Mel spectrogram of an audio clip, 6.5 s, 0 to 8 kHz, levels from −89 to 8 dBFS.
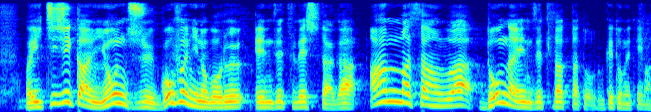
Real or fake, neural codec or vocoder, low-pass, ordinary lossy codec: fake; codec, 44.1 kHz, 7.8 kbps, Pupu-Codec; 7.2 kHz; none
